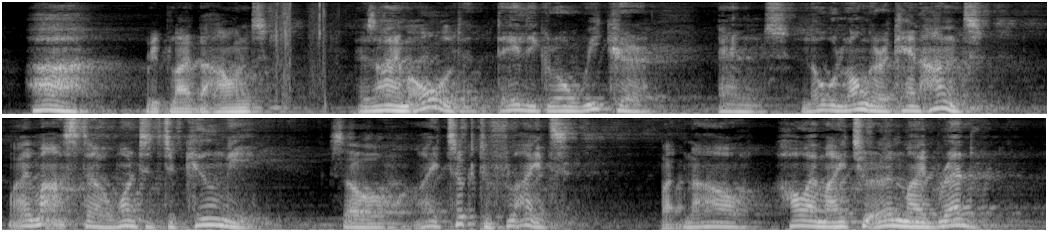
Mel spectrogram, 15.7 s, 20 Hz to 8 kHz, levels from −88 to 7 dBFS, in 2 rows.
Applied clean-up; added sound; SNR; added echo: none; Scissors; 18 dB; reverberation time 2.4 s.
